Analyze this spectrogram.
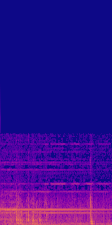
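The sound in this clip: A telephone rings with a rapid trilling bell burst near the start. Quieter stretches and a steady high hum follow.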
